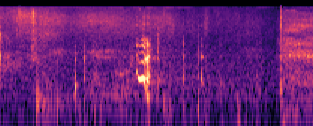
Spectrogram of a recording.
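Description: A few soft scattered knocks on a wooden stage floor, and a brief voice-like squeak about a second in.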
